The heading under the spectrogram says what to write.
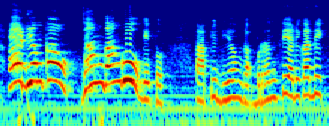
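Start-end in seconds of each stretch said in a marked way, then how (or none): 0.1-1.9 crowd scolding. Acted. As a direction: tell off a beggar harshly.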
